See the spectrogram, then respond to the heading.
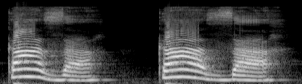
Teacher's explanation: Casa, ca más fuerte, za débil. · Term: vocales tónicas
